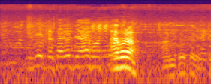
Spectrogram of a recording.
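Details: Goat stuck up a date palm and unable to get down gives a quivering, wavering bleat midway, preceded by softer vocal sounds and mixed with human voices nearby.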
